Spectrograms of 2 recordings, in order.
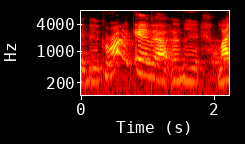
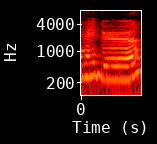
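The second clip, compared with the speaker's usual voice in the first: put-on baby voice greeting.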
